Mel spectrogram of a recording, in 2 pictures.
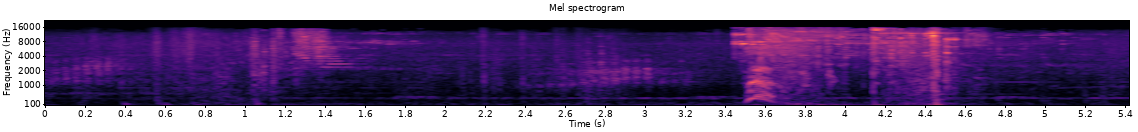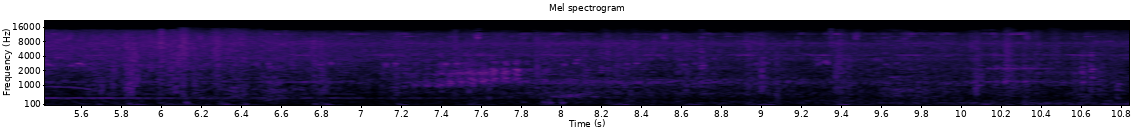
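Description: Heavy footsteps thud on soft forest ground.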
